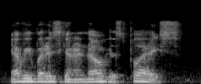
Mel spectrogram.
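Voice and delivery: ordinary talk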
